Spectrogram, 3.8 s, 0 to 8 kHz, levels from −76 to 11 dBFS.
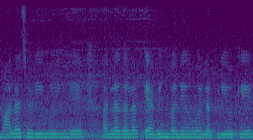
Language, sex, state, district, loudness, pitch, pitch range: Hindi, female, Bihar, Gopalganj, -33 LUFS, 185 Hz, 180-190 Hz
